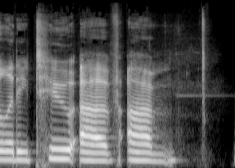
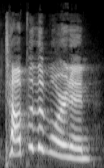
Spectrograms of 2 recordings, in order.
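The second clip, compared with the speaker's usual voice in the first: mock Irish; 7 semitones higher, faster than usual. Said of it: "super Irish".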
